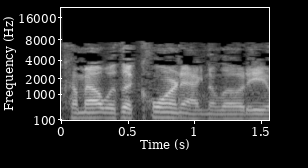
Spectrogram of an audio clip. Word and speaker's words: agnolotti: Agnolotti. I'm going to pronounce it. It's agnolotti.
